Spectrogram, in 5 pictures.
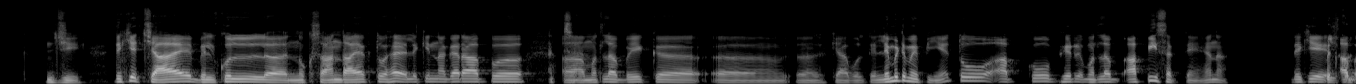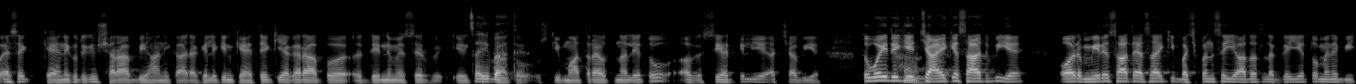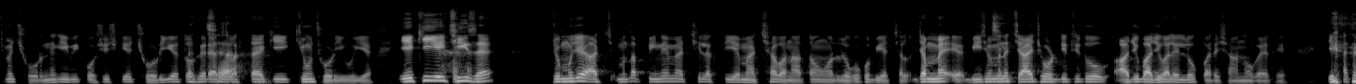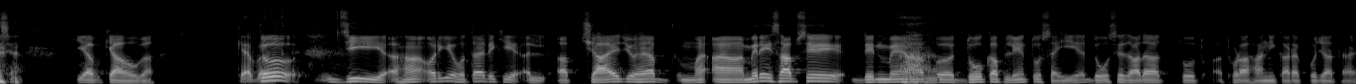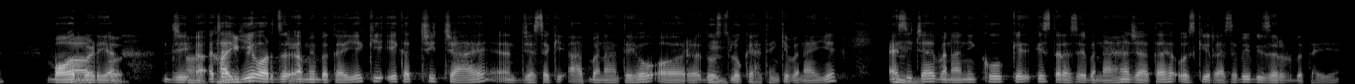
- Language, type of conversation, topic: Hindi, podcast, चाय या कॉफ़ी आपके ध्यान को कैसे प्रभावित करती हैं?
- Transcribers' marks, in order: tapping; in English: "लिमिट"; other background noise; chuckle; breath; breath; laughing while speaking: "कि"; in English: "रेसिपी"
